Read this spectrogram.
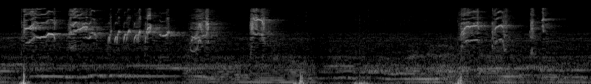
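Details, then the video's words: Kalimantan brown-throated sunbird pouring out rapid, thin, high chirps and sweeping squeaks in dense clusters, pausing briefly before another burst, with a low hum behind. "KICAUAN KOLIBRI KELAPA KALIMANTAN"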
